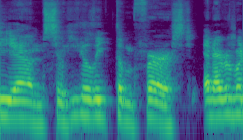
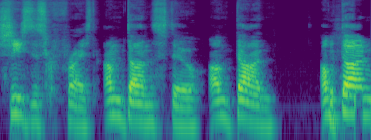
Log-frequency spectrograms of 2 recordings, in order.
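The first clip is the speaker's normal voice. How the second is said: mock completely done, slow, fed-up exasperation; 3 semitones lower than usual. Imitating Gundam quitting in a video: imitating Gundam fed up. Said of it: "he just goes".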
